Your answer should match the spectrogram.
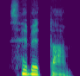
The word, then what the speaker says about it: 세뱃돈: One pronunciation note. in 세뱃돈. The 받침 시오 affects the next sound. So natural speech sounds like 세뱃땀.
